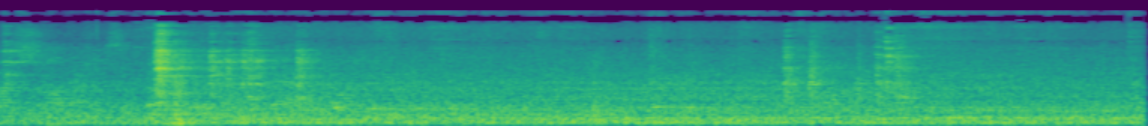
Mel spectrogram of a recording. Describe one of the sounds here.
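A bamboo steamer lid knocks against its basket.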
